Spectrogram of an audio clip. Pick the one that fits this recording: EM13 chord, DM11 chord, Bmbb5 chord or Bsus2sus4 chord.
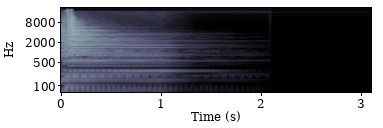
DM11 chord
